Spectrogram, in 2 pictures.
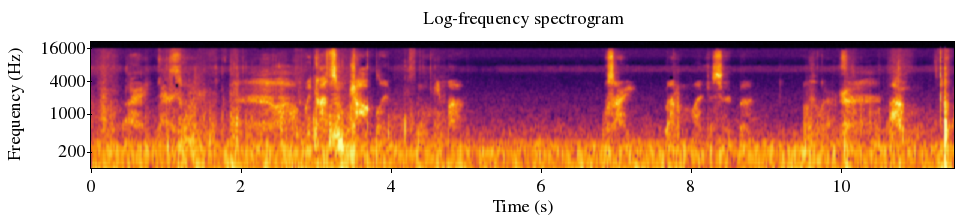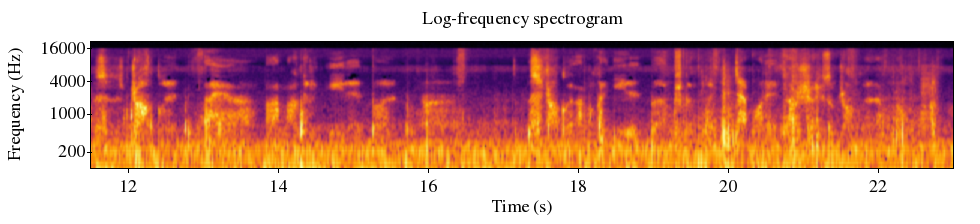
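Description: Close-up ASMR whispering, broken by scattered short clicks and taps as a cardboard chocolate box is handled.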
